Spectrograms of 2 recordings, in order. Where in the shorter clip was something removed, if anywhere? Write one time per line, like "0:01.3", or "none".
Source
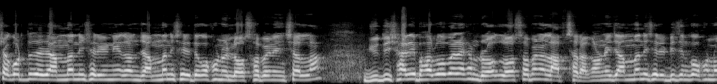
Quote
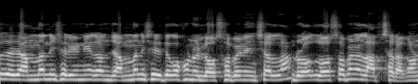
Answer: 0:02.9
